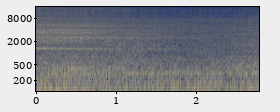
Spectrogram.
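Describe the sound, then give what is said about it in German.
A newer ICE high-speed train rushes through a station in a steady, loud roar with a deep rumble underneath and faint whining tones above. It is continuous for the whole stretch, with no voices. “Mhm muss sagen, das scheint auch wirklich ein neuerer ICE zu sein.”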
